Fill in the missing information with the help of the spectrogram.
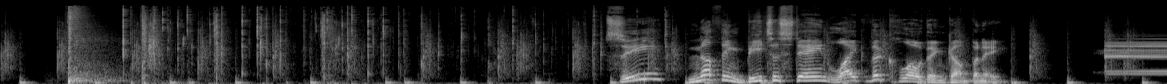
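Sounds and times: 
meat sauce cannon firing: 0.6 - 4.2
speech: 6.2 - 10.1.

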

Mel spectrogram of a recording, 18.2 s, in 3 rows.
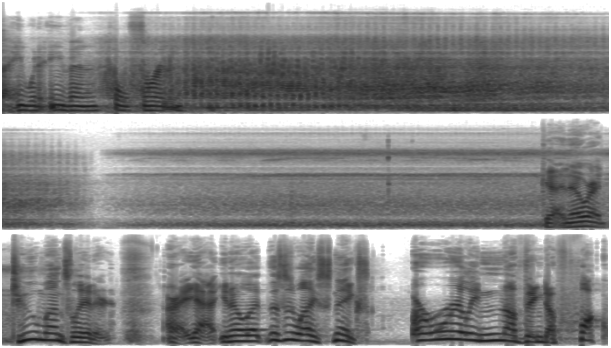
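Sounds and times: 
speech: 0.0 - 2.2, 11.5 - 18.1
helicopter flying: 0.0 - 13.2.

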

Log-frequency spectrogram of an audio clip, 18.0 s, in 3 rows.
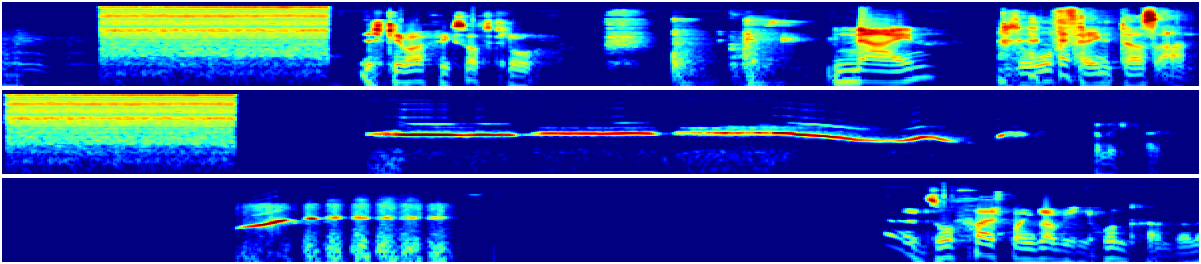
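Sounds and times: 
speech: 1.8 - 2.8, 4.1 - 6.1, 16.5 - 17.9
laughter: 5.0 - 5.6
whistled four-note signal tune: 7.8 - 11.2, 13.1 - 14.2.

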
